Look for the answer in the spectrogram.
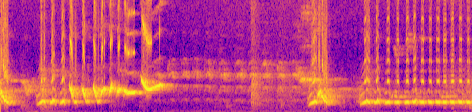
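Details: White-rumped shama song as a lure to make other shamas sing: rapid low rattling trills alternating with rising whistled slurs, a quiet pause, then another fast steady trill.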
